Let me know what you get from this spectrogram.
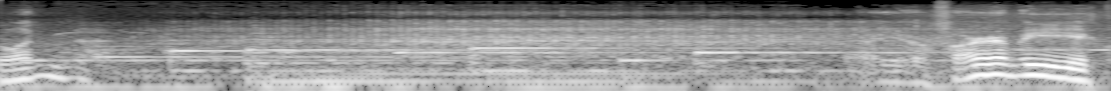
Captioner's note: tractor's engine roaring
